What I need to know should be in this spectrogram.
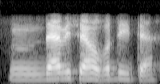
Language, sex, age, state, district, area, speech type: Assamese, female, 18-30, Assam, Darrang, rural, conversation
